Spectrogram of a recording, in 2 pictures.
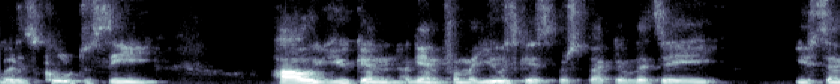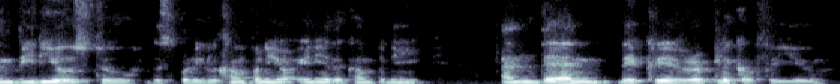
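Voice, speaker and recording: Guy hosting a tech and business chat, medium pitch, talks things through casually, explains as he goes. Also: a little mellow. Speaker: host of a tech discussion show. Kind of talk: casual discussion of technology and business use cases.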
